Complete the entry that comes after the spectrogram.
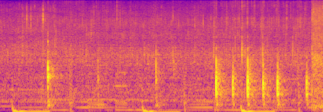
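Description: Beef and onion browning in a pan for a beef and tomato stew: a steady close sizzle with repeated sharp clinks and scrapes of stirring, growing busier toward the end.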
